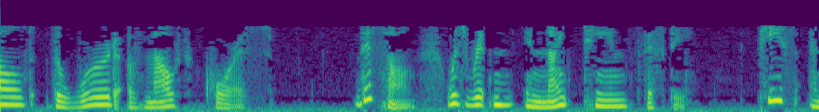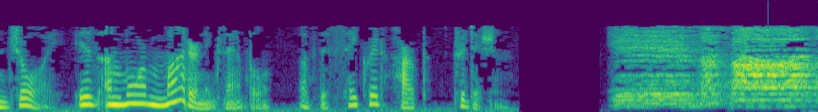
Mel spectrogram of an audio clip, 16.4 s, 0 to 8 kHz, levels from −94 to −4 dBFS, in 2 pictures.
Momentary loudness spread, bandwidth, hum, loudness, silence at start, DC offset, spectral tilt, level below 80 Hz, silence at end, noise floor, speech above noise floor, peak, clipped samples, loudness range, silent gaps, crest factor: 19 LU; 4 kHz; none; -18 LUFS; 0 s; under 0.1%; -11.5 dB/octave; -48 dBFS; 0 s; -44 dBFS; 26 dB; 0 dBFS; under 0.1%; 9 LU; 13.40-14.18 s; 18 dB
